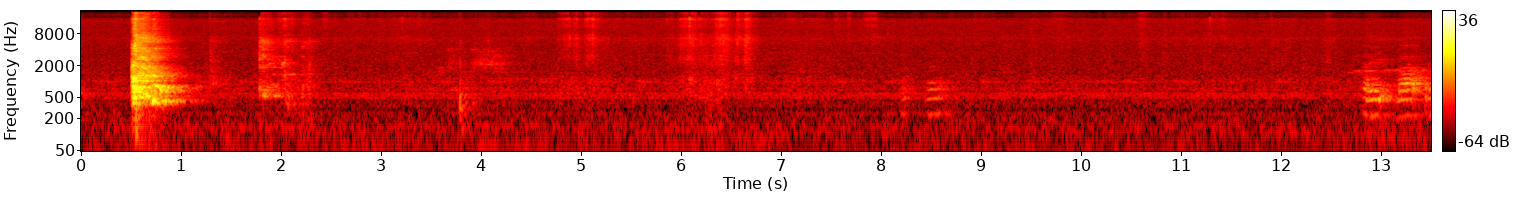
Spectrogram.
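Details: Simulated nursing OSCA exam of the effective-cough procedure: an adult male patient, one hand on chest and one on abdomen, takes deep breaths, then gives one strong forceful cough, a weaker second cough and throat noises in a quiet room.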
